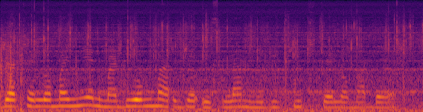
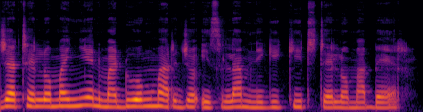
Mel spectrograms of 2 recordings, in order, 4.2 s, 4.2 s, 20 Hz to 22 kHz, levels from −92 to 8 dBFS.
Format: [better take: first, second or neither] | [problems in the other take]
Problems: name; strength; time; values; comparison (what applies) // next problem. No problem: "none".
second | background sound (Crumpling, crinkling + Tick / Hiss / Explosion / Fire); 6 dB below the speech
